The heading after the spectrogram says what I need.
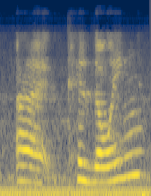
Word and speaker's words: Kazoing: First, there's a place called Kazoing, and that's spelled K-A-Z-O-I-N-G, Kazoing Party and Play.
